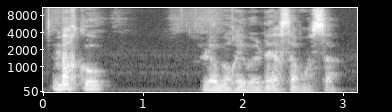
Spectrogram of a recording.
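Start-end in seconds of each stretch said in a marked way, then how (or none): 0.1-0.7 raised, higher call to a henchman. A narrator's reading. Stranger summons his accomplice after a pause, calling out.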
